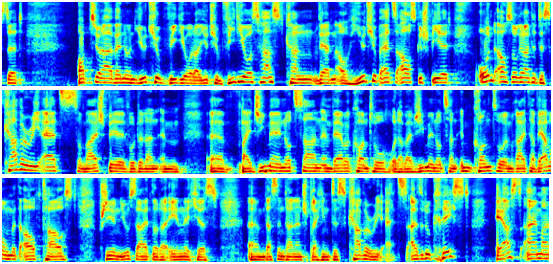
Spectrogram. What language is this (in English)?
German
